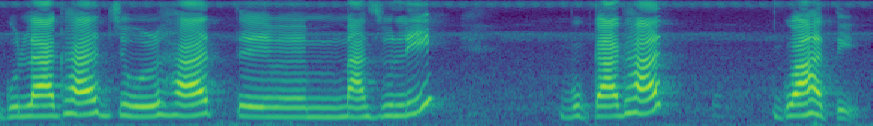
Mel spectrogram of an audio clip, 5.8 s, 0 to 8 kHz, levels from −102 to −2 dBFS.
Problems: background sounds at intervals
